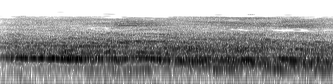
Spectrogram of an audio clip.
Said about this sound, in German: Welche tollen Tiergeräusche hast du denn da für uns eingefangen? Das waren jetzt gerade Brüllaffen. Und die hören sich wirklich, wirklich toll an.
